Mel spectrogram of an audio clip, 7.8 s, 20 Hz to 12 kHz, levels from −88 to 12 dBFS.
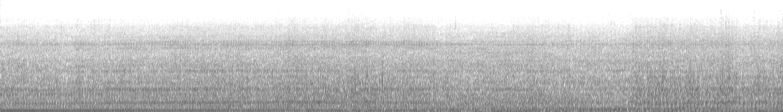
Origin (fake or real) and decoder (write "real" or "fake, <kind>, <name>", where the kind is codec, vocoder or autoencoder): real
